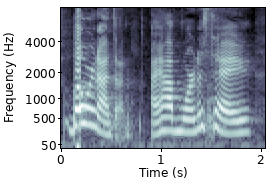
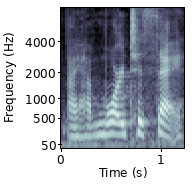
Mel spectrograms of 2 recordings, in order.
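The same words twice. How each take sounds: First: Loud, rising burst of determination; emphatic declaration. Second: Said in the usual way. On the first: Real, not acted. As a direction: insist you're not going anywhere. Declaring the podcast continues.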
